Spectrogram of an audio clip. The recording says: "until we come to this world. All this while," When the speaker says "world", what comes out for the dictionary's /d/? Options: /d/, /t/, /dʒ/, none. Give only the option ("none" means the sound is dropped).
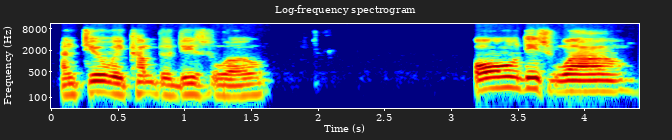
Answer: none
